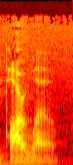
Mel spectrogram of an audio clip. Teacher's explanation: the V is a W in parvo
